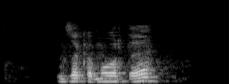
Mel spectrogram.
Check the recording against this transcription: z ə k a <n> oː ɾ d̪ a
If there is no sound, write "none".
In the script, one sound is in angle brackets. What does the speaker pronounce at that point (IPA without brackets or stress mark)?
m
